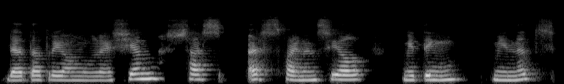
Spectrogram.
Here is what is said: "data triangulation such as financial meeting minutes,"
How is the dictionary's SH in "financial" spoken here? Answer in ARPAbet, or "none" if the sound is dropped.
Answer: S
